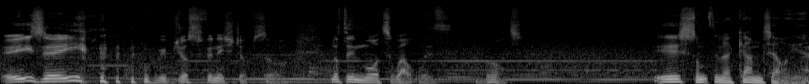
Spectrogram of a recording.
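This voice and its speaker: Deep-voiced, animated gangster henchman. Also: takes it slowly, long pauses. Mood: jovial, encouraging. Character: easygoing senior gangster agent, boastful, friendly. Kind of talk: video game character acting. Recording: game music underneath.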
